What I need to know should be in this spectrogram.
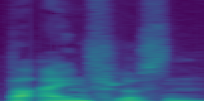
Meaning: to influence
- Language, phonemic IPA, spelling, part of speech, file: German, /bəˈʔaɪ̯nflʊsn̩/, beeinflussen, verb, De-beeinflussen.ogg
